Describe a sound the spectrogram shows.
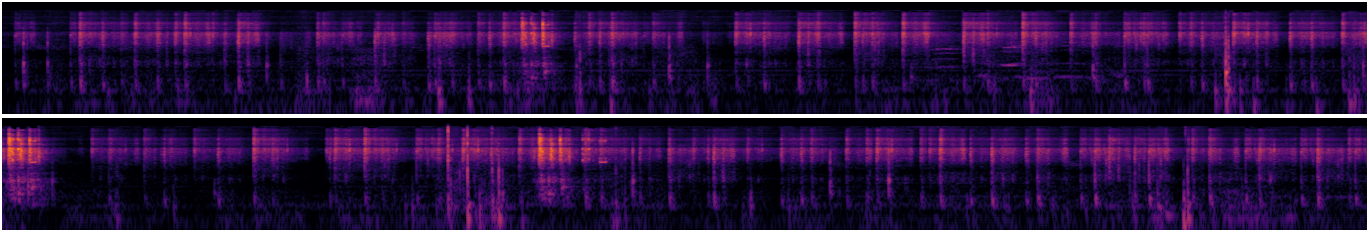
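Quick footsteps patter on a wooden floor.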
